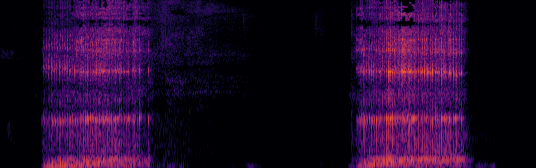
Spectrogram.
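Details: Adult woman snoring heavily in bed, from a staged comedy sketch that is likely acted: loud, rattling snores about four seconds apart, each with a quieter breathy tail; snoring.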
